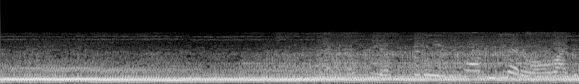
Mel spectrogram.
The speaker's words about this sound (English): But now, let's go to the airport in Burbank, out beyond the huge Warner Brothers studio. As the 5:30 plane takes off for New York, in the crowd are two girls. Let's listen.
